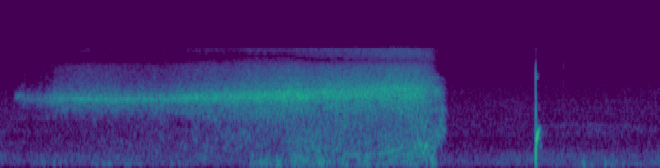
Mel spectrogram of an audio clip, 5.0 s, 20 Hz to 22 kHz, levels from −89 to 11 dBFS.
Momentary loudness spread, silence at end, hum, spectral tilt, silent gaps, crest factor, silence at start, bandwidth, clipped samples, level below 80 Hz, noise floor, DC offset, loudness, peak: 13 LU; 0.55 s; none; -3 dB/octave; none; 24 dB; 0.1 s; 7 kHz; under 0.1%; -78 dBFS; -66 dBFS; under 0.1%; -33 LUFS; -12 dBFS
